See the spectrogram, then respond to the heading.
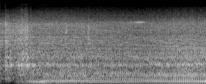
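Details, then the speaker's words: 2009 Chevrolet Agile 1.4 cranking: harsh metallic scraping like a rattling can, sometimes louder, then the engine catches; the starter motor had no defective parts but was very dry, fixed by lubricating it. "mas é um barulho ela ele raspar como se fosse uma latinha fazendo barulho só que tem hora que esse barulho fica mais alto"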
